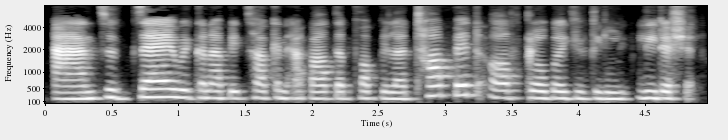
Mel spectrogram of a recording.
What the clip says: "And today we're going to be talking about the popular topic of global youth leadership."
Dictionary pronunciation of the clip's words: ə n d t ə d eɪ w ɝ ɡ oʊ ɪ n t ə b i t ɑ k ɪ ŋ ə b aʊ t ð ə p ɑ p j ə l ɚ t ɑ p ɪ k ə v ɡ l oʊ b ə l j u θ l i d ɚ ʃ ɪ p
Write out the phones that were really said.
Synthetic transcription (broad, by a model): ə n t ə d eɪ w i ɡ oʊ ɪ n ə b i t ɑ k ɪ ŋ ə b aʊ t ð ə p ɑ p j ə l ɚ t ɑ p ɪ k ə v ɡ l oʊ b ə l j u t l i d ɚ ʃ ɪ p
